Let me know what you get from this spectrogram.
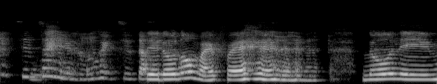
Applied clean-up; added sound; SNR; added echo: neural mask model Resemble Enhance denoiser.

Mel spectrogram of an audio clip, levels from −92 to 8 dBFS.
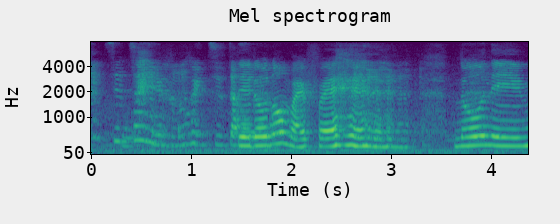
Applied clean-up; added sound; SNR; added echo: none; none; none; none.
